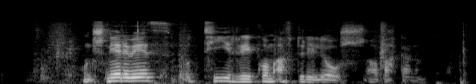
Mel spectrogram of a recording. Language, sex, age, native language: Icelandic, male, 50-59, Icelandic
